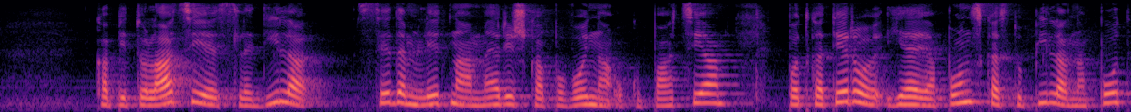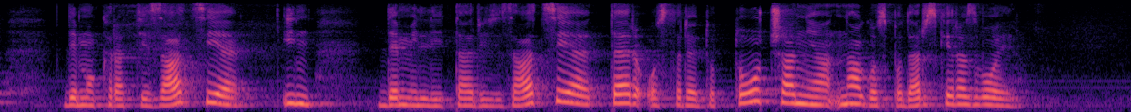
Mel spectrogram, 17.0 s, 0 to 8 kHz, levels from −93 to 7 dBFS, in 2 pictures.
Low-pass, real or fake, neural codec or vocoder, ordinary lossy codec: 7.2 kHz; real; none; none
